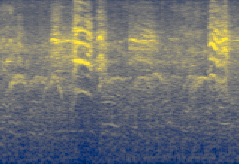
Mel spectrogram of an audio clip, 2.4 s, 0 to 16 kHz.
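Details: Caged budgerigars of many colours, said to come from many countries, for sale at the Mirpur 1 bird market in Dhaka, Bangladesh: bright, squawky chirps and short warbled notes, with sharp high peaks near the start and end, amid busy market noise.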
